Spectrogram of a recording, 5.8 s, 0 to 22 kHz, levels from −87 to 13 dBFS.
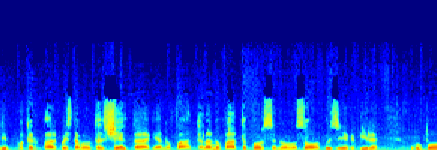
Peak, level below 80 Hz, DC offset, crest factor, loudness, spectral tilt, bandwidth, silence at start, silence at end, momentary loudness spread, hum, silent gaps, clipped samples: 0 dBFS; -56 dBFS; under 0.1%; 16 dB; -17 LUFS; -5 dB/octave; 7.8 kHz; 0 s; 0 s; 7 LU; none; none; under 0.1%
